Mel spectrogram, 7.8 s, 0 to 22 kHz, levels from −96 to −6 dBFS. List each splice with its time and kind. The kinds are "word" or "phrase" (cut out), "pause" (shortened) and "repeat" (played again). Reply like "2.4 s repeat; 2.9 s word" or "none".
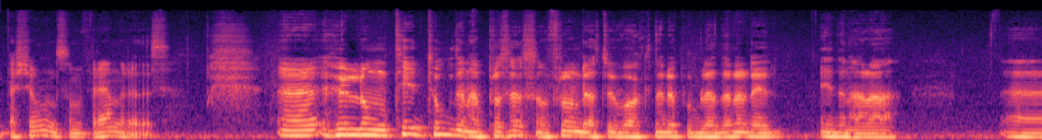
none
